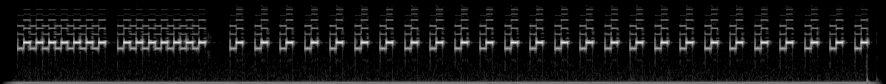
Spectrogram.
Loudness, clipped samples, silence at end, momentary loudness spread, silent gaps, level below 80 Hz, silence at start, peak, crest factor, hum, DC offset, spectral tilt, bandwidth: -7 LUFS; under 0.1%; 0.15 s; 4 LU; none; -38 dBFS; 0.15 s; 0 dBFS; 10 dB; none; under 0.1%; 3 dB/octave; 14.5 kHz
